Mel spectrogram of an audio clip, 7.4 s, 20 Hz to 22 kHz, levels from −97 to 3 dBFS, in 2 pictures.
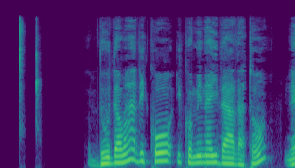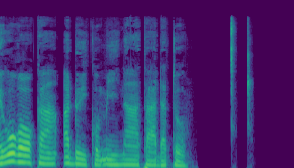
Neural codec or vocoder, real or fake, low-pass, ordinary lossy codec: vocoder, 44.1 kHz, 128 mel bands, Pupu-Vocoder; fake; 14.4 kHz; AAC, 48 kbps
